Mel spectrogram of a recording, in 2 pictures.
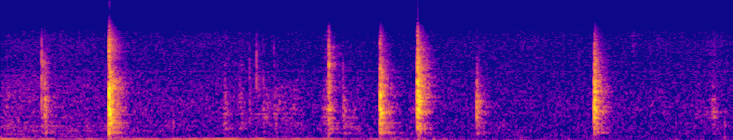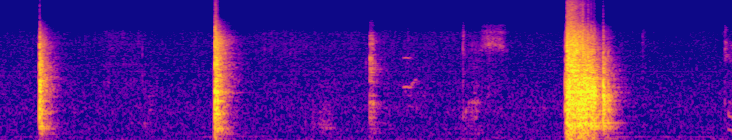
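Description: Toy blocks knocking and clacking together as a toddler handles and stacks them: about ten sharp separate knocks at irregular intervals, then a longer, louder clatter of several blocks near the end.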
